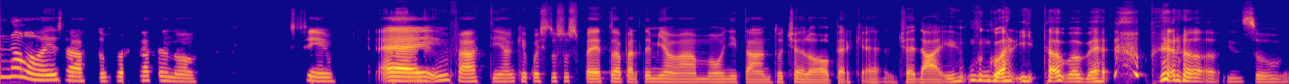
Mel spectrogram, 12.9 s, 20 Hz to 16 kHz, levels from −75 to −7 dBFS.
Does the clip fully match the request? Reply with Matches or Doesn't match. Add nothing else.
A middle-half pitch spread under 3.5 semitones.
Doesn't match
